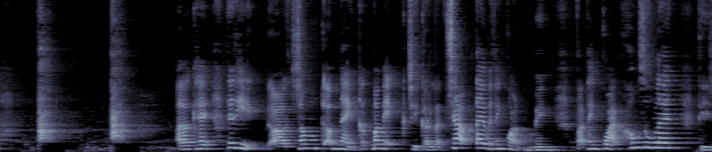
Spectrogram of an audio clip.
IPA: p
